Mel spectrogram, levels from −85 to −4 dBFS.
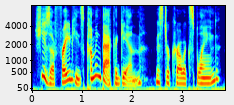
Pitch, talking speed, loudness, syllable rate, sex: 200 Hz, 140 wpm, -19 LUFS, 4.1 syllables/s, female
